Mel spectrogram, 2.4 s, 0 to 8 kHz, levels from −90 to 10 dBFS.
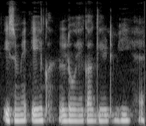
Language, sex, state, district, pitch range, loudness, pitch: Hindi, male, Uttar Pradesh, Shamli, 135-140 Hz, -18 LUFS, 135 Hz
